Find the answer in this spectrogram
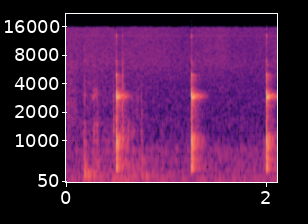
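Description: Electronic metronome clicking steadily, about 80 beats a minute, each click a short high beep.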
